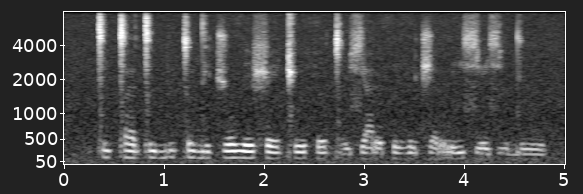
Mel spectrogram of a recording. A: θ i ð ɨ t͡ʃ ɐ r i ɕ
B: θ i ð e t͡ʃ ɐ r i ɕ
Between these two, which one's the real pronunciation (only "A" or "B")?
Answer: A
